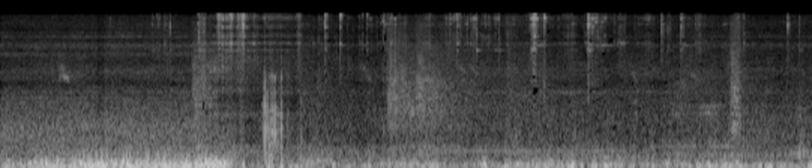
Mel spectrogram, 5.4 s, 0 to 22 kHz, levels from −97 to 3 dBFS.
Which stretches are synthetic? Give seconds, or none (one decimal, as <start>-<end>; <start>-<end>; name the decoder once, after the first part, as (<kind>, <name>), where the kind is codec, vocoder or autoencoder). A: 1.4-2.0 (codec, SNAC)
